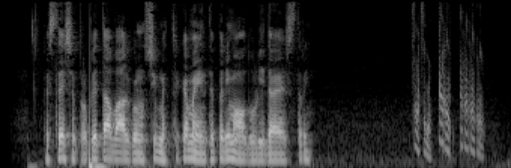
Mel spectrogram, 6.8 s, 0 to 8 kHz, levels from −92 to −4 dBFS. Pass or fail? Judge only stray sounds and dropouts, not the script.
fail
